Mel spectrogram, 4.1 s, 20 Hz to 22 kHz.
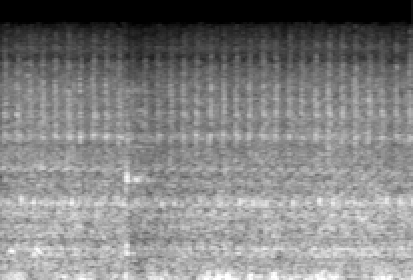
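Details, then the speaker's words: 2006 GMC Envoy XL Denali 5.3 V8 at idle, after replacing the torque converter bolts with thread lock: the knocking noise is gone, but a rough idle with a recurring stumble and soft tapping remains. Misfire still present; coils and wires are suspected. "all right guys the door is there you have it car still got a misfire but that noise went away"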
